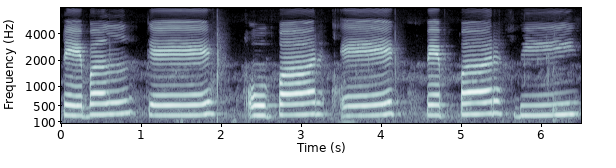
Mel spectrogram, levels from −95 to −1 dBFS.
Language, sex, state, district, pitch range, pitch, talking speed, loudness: Hindi, female, Punjab, Fazilka, 255-290 Hz, 270 Hz, 55 wpm, -13 LUFS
